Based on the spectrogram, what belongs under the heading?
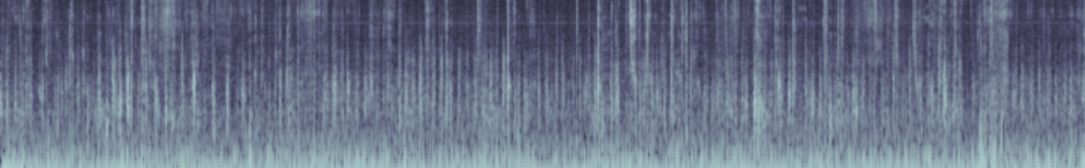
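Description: Close-miked chewing of a mouthful of chicken biryani: a dense run of wet mouth clicks and smacks, over a steady low hum.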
